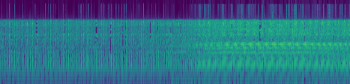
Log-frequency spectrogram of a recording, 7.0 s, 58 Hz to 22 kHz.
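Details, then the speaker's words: Saito 50 four-stroke model engine, first run after new ring and bearings, APC 11x7 prop, 10% Omega fuel, needle set very rich for run-in: lumpy blubbery popping about four beats a second, then smoother higher note; over-rich mixture. "because I got it's a really rich and you'll hear kind of blubbery"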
